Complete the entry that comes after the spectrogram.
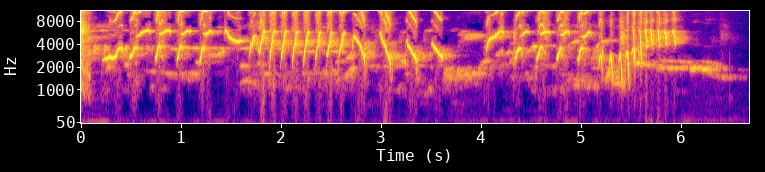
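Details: White-rumped shama lure song for prompting other shamas to sing: rapid series of high, sharply slurred chirps repeated in tight clusters, with a fast stuttering run near the end.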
